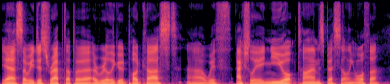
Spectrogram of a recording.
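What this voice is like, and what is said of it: Australian accent. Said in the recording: “The Australian accent, again, it takes it to another level.”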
